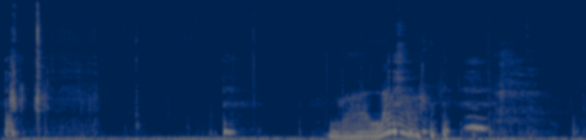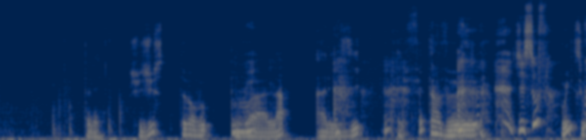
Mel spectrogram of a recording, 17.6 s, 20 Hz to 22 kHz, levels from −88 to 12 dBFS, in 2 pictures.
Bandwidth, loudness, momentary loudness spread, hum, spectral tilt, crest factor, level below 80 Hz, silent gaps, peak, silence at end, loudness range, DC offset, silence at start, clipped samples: over 20 kHz; -42 LUFS; 23 LU; none; -5 dB/octave; 24 dB; -60 dBFS; none; -20 dBFS; 0 s; 16 LU; under 0.1%; 0.05 s; under 0.1%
